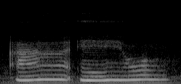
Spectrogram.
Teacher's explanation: esses fonemas são sem nenhuma interrupção a saída de ar ao dizer esses fonemas é muito fluida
